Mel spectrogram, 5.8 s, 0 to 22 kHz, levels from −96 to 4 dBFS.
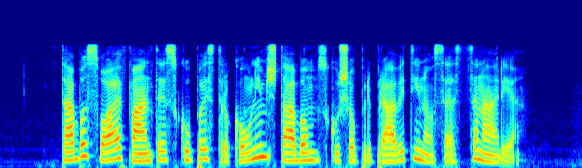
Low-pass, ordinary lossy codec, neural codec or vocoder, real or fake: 7.2 kHz; none; none; real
